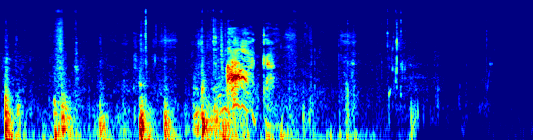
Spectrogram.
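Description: Footsteps thumping on the deck of a metal jon boat and then rustling through dry grass as a person steps ashore, with a louder burst of rustle about three and a half seconds in; the sounds stop about six seconds in.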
